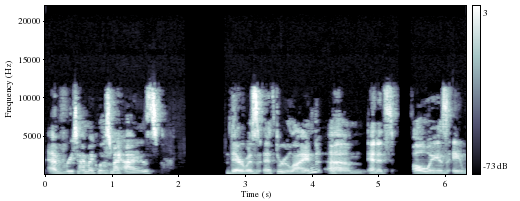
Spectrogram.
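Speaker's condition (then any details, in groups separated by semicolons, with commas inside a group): No condition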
